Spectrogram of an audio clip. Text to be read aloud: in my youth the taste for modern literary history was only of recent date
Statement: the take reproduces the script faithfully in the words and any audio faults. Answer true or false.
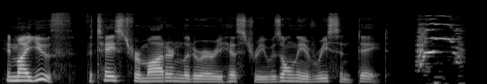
false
